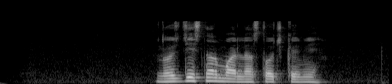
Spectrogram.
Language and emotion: Russian, neutral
